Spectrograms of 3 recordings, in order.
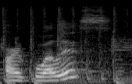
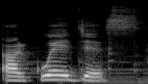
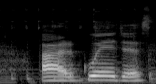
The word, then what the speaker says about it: Arguelles: And so a lot of English speakers pronounce it as Arguelles, but those who speak Spanish or know of the language know that when they see a double L, it makes a J sound. So in reality, you say my last name as Arguelles, Arguelles, instead of Arguelles.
